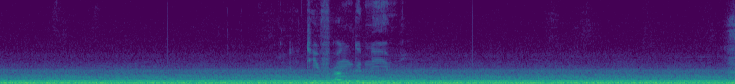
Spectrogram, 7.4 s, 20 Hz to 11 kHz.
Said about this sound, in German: Fahren wir mit 120 über die Autobahn.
